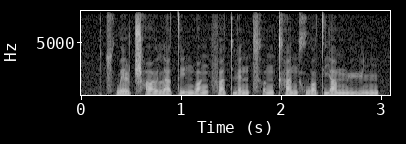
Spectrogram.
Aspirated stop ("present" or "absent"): present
